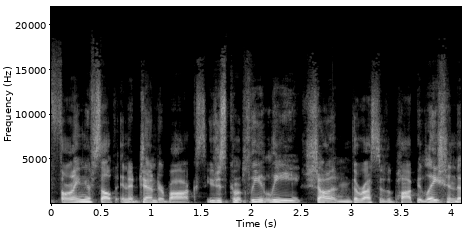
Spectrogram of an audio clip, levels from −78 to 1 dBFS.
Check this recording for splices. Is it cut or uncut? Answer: uncut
